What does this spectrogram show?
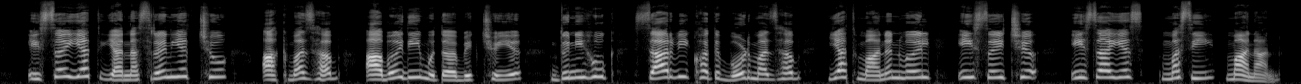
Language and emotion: Kashmiri, neutral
